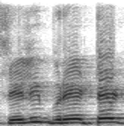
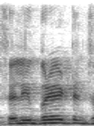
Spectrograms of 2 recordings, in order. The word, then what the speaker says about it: celebrated: நோ, you have swallowed that word, so that you have to pronounce it properly. Then celebrated அப்படின்னு சொல்லணும். நீங்கள் என்ன சொன்னீங்க? செலிப்ரேட்னு சொன்னீங்களா?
